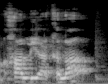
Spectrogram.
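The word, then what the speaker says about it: Haleakalā: This is actually called Haleakala Beach, and I think I pronounced it right. I've been to Hawaii, and there's a place called Haleakala Mountain. So I kind of have an idea of how to pronounce it, but it's been a while since I've been to Hawaii. So yeah, let's go to Haleakala. Yeah, if I remember correctly, it's Haleakala. That's how it's pronounced.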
